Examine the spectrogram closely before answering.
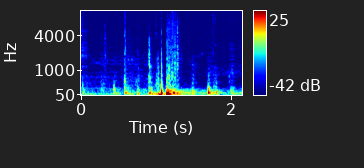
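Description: A car door thuds shut.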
